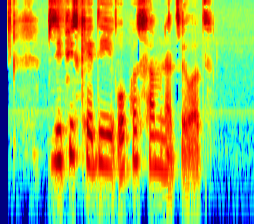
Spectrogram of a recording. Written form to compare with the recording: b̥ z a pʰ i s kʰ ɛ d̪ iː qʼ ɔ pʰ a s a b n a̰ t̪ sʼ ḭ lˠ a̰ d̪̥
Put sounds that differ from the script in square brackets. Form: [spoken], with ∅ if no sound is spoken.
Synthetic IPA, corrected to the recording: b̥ z [i] pʰ i s kʰ ɛ d̪ iː qʼ ɔ pʰ a s a [m] n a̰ t̪ sʼ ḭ lˠ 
